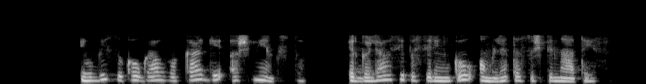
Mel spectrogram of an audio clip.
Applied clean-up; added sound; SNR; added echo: none; none; none; none.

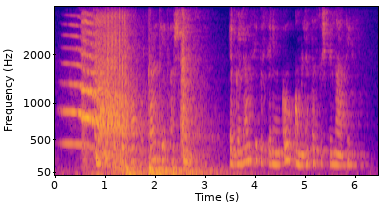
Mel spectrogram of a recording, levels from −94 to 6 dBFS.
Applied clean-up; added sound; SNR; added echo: none; Keys jangling; -5 dB; reverberation time 0.7 s.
